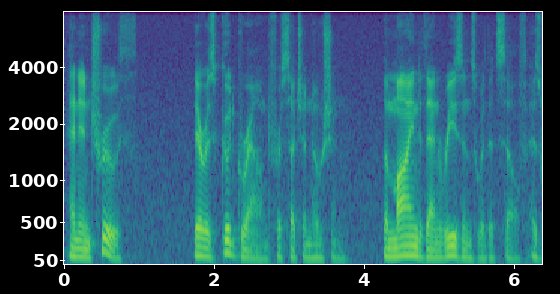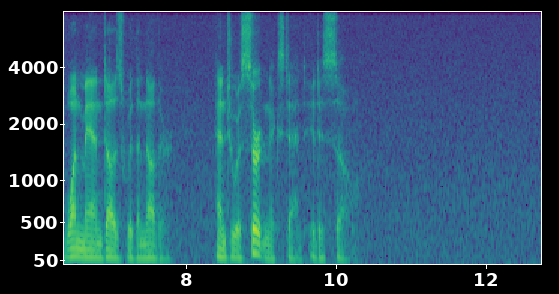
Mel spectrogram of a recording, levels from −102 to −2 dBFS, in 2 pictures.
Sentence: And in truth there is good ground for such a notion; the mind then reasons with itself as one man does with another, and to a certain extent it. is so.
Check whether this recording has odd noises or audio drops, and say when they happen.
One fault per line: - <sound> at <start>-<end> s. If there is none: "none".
none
